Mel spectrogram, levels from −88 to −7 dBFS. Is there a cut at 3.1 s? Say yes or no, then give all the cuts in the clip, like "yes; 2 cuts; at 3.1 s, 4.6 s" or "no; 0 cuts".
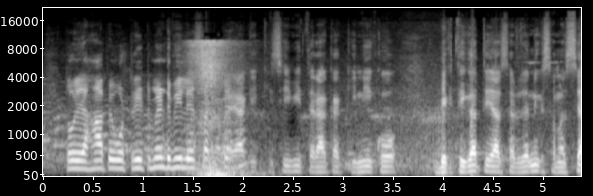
no; 1 cut; at 1.6 s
